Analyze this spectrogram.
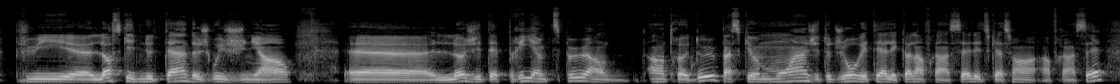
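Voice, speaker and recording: Speaking with a Quebec accent, a man talks very slowly with ordinary pitch variation on a very clean recording with a silent background. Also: medium pitch for a man. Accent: Québécois French. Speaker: former NHL hockey player. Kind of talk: casual chat.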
